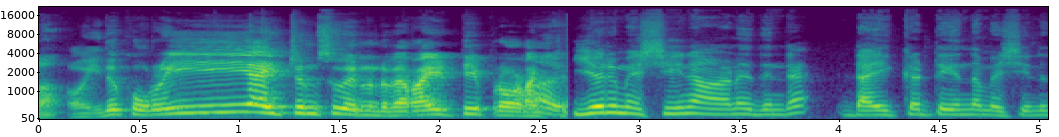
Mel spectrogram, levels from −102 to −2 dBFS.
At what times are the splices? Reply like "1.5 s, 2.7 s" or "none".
2.6 s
